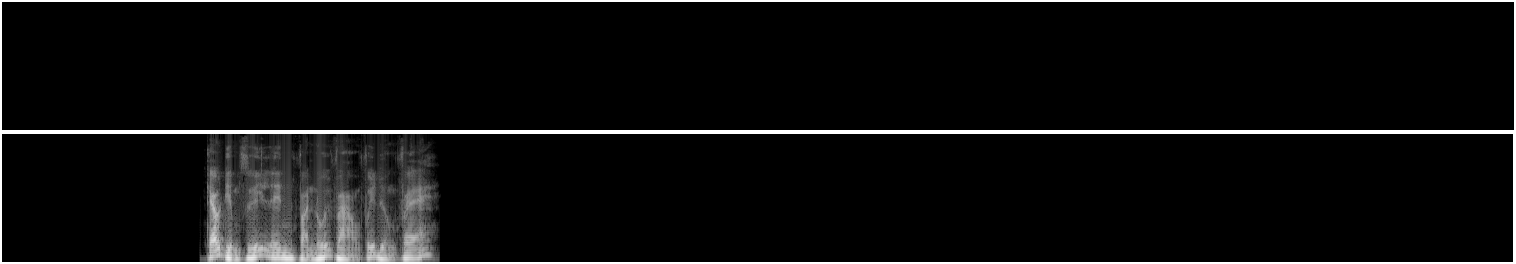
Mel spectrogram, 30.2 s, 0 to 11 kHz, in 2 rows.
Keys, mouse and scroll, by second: 0.4 w, 0.9 ctrl+z, 4.0 click, 4.3 middle click, 5.0 w, 5.8 w, 7.8 middle click, 9.3 middle click, 9.3 click, 9.5 middle click, 10.3 middle click, 10.7 middle click, 10.7 click, 11.1 click, 11.9 middle click, 12.5 middle click, 13.6 click, 14.4-14.9 drag, 15.9-16.6 drag, 17.1-18.4 drag, 20.0 click, 20.1 middle click, 21.6 middle drag, 21.9-22.5 drag, 22.5 middle click, 23.3 middle click, 23.5 click, 24.1 alt+m, 27.2-28.3 middle drag.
